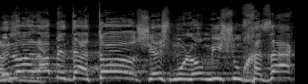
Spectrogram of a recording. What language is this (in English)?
Hebrew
